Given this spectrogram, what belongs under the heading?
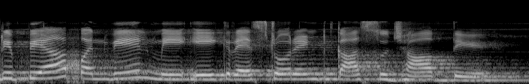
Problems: background sounds at intervals, echo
